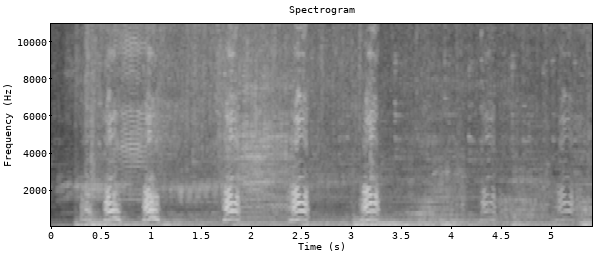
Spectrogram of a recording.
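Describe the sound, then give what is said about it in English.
Dogs barking as they chase off a herd: many sharp, harmonic barks and yips come in an irregular series over a low, steady rumble. “The other dogs join in, and the herd heads off in a slightly panicked rush.”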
